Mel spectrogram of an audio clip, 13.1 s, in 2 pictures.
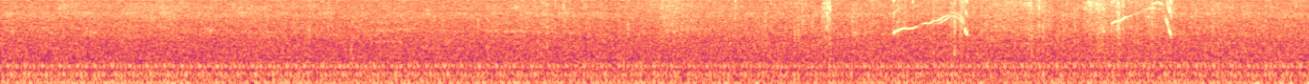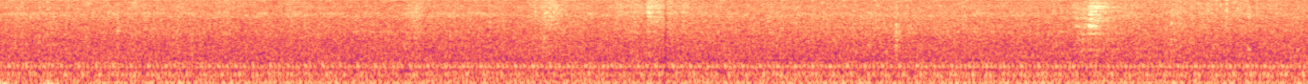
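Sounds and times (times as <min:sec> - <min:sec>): steady low hum: 0:00.0 - 0:13.0
small bird chirps: 0:03.8 - 0:06.4.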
